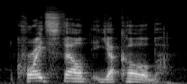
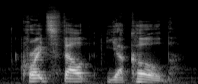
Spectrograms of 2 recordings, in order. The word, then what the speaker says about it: Creutzfeldt Jakob: Um, Creutzfeldt Jakob is, I believe, the proper pronunciation. Disease, or CJD. Creutzfeldt Jakob.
